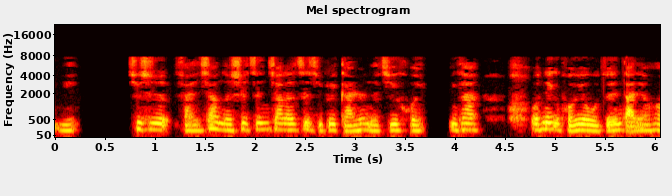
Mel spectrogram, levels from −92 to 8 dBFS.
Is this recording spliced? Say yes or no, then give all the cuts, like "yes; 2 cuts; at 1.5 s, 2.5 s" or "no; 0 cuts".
yes; 1 cut; at 3.8 s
